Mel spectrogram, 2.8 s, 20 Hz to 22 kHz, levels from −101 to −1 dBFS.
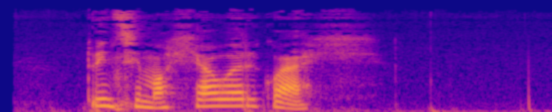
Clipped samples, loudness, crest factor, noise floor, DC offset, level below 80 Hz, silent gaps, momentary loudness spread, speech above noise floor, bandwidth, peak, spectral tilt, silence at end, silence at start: under 0.1%; -26 LUFS; 20 dB; -57 dBFS; under 0.1%; -56 dBFS; none; 14 LU; 32 dB; 16 kHz; -8 dBFS; -4.5 dB/octave; 0.55 s; 0.45 s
